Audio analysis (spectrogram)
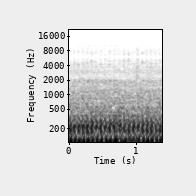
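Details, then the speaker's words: Fly 135 motorcycle after crankshaft bearing replacement, reassembled: steady even idle with smooth regular pulse, the previous tec-tec-tec knock gone; normal idle after repair. "já montamos já fechamos vamos testar a enviada para ele um redondo não tem mais aquele barulho tec tec tec"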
